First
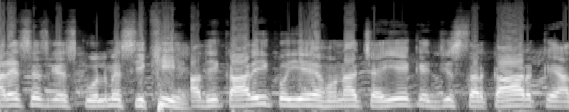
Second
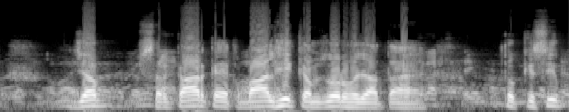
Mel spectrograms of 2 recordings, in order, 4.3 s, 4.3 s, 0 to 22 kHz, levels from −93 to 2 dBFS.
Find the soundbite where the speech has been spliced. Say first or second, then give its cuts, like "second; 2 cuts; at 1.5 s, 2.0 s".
first; 1 cut; at 1.4 s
